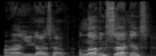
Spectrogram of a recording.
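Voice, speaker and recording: High-pitched man, bright voice, game master, casual halting narration, excitable.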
